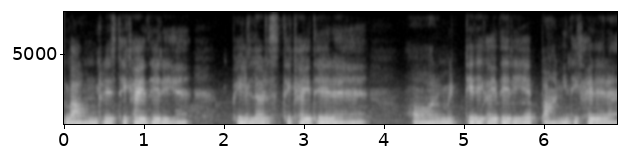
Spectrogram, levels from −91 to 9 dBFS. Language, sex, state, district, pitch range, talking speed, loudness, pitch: Hindi, female, Uttar Pradesh, Etah, 250-260 Hz, 180 wpm, -16 LUFS, 255 Hz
